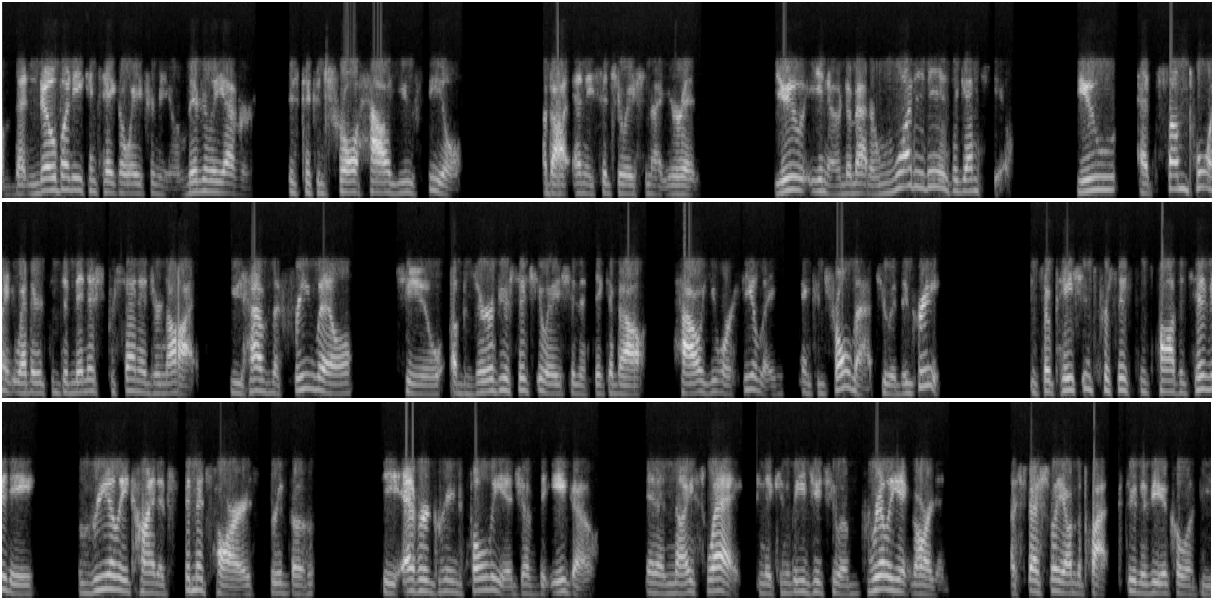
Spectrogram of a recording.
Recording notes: In a phone interview.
